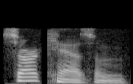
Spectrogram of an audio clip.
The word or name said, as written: sarcasm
